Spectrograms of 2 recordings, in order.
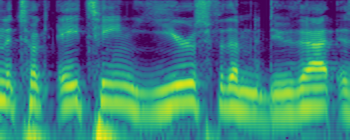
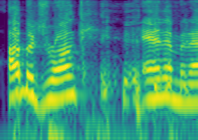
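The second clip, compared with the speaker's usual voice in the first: ordinary talk, nothing marked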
